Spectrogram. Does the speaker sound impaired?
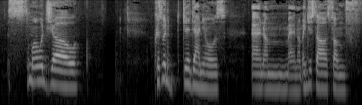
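Yes: stutter; stutter since childhood, speech therapist in school; still has a stutter; no stuttering when performing in wrestling ring; here repeated sounds, repeated words, prolonged sounds.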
